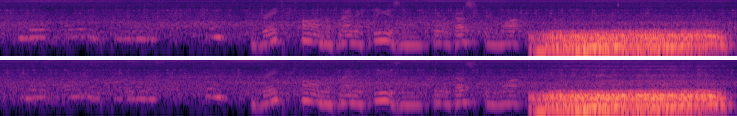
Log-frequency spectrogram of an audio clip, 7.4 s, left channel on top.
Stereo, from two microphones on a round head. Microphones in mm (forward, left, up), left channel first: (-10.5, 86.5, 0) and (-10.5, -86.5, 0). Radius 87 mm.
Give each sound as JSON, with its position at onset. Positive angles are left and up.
{"t": 0.2, "sound": "a woman speaking", "side_deg": -10, "distance_m": 3.5}
{"t": 2.5, "sound": "a man speaking", "side_deg": 25, "distance_m": 1.1}
{"t": 5.3, "sound": "snoring", "side_deg": -60, "distance_m": 0.7}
